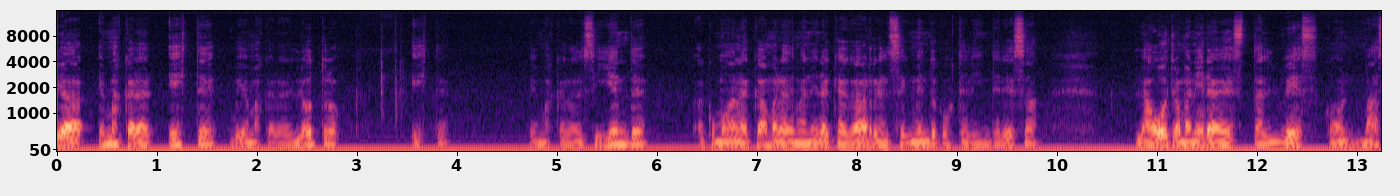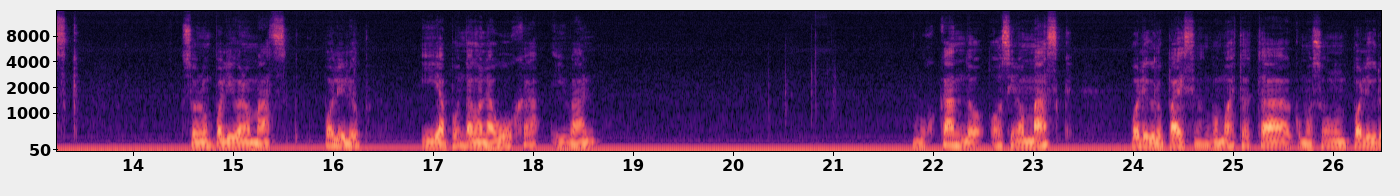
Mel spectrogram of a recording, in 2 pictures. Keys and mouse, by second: 3.1 ctrl+z, 10.9 ctrl+click, 12.8-15.9 space, 20.6 ctrl+z, 22.5-23.9 space.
